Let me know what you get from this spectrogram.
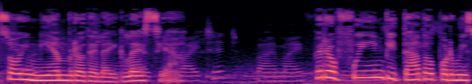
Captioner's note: Hablando idioma extranjero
